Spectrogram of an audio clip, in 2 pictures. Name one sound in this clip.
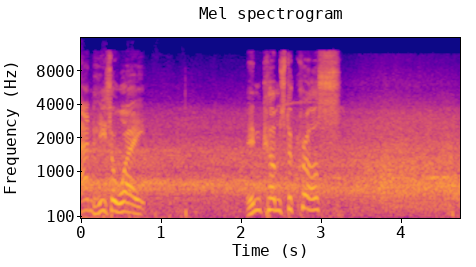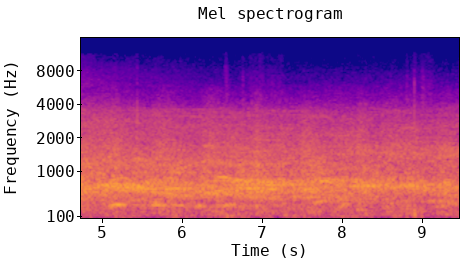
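A large crowd murmurs and cheers steadily in a big open stadium.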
